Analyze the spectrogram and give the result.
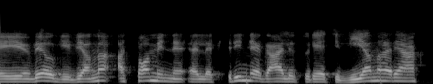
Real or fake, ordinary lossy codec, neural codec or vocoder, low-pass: real; MP3, 48 kbps; none; 5.4 kHz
